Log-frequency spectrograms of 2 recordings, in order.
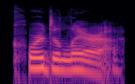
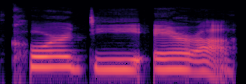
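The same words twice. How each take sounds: First: It is said with a Canadian English pronunciation. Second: It is said with a Spanish pronunciation.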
